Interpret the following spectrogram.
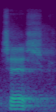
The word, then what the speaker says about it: CESC: But then the question is, why do we pronounce it CESC? Probably if it should be written correctly, we would have to put a hat checker somewhere to make it sure. But somehow I think back then when we first first conceived this event, we Austrians just thought this looks like we should pronounce it with a ch.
